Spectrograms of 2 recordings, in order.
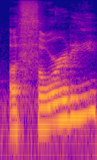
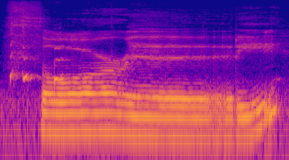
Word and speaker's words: authority: a sound in authority because the stress is on the thor this actually becomes just an h sound. It's just a schwah. So authority and this is a flap t like we were talking about at the beginning. It sounds more like a d.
